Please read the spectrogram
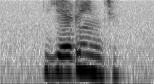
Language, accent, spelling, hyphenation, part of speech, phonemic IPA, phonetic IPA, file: Armenian, Eastern Armenian, եղինջ, ե‧ղինջ, noun, /jeˈʁind͡ʒ/, [jeʁínd͡ʒ], Hy-եղինջ.ogg
- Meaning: nettle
